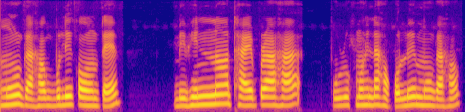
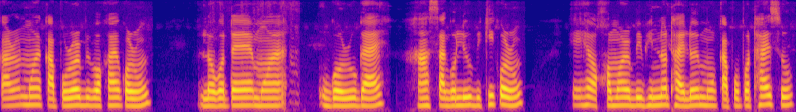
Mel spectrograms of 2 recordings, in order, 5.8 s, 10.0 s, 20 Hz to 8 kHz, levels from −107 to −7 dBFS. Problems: constant background noise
